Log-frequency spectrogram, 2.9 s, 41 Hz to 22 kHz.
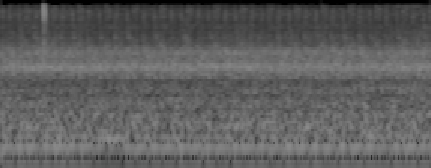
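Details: Early 1999 Ford Super Duty 7.3L Powerstroke diesel with TS 6-position chip, switching through settings; idle changes slightly between positions: deep, even diesel clatter at steady idle, no misses or knocks; healthy.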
